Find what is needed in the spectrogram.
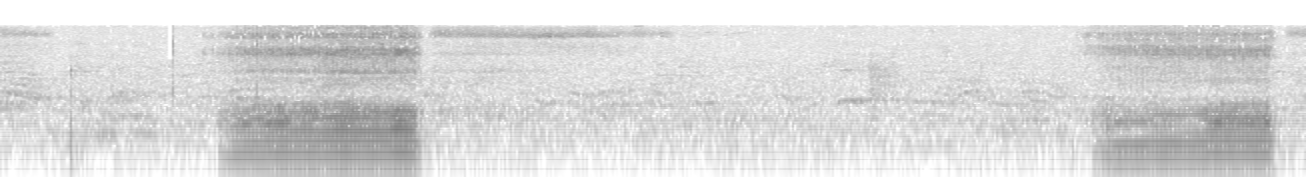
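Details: Tired French bulldog snoring: two loud, buzzing snores on the in-breath, separated by quieter breathing, in a small room.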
